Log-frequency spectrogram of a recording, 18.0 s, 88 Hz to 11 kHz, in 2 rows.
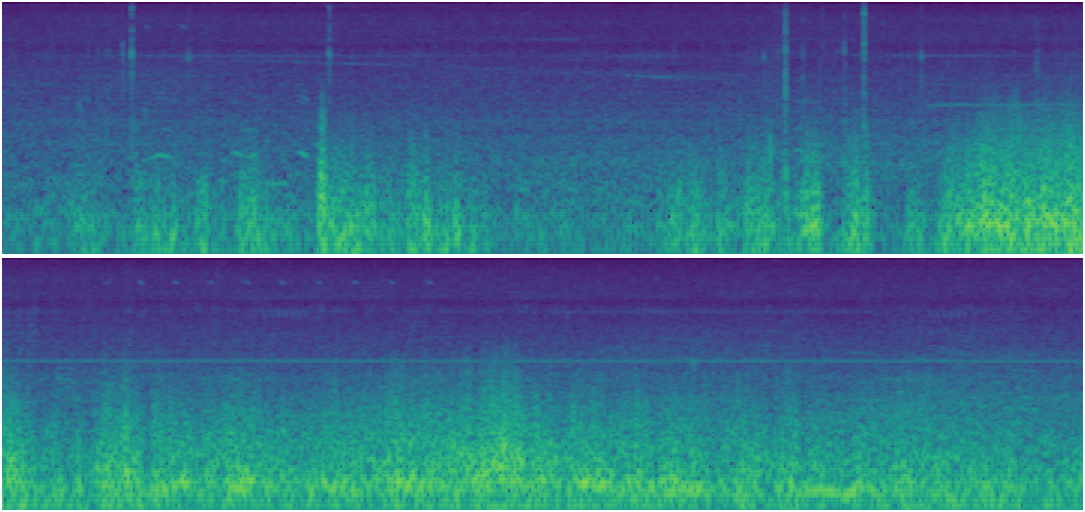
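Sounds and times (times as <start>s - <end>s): jet engines rumbling: 0.0s - 18.0s
wind on microphone: 0.5s - 4.1s, 5.4s - 18.0s.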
